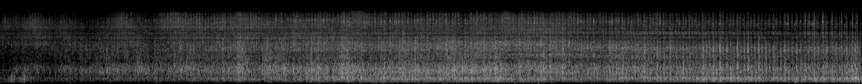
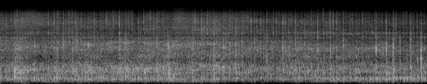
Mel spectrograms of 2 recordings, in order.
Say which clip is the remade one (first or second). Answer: second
